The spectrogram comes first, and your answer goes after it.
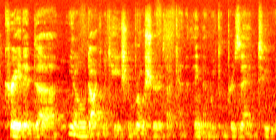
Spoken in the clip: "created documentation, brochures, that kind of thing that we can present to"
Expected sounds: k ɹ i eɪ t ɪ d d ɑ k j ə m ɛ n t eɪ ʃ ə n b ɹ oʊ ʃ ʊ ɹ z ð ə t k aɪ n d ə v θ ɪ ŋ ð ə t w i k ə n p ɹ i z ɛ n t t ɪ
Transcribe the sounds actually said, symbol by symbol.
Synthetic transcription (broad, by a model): k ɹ i eɪ t ɪ d d ɑ k j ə m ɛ n t eɪ ʃ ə n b ɹ oʊ ʃ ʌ ɹ z ð ə t k aɪ n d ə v θ ɪ ŋ ð ə t w i k n p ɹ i z ɛ n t t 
